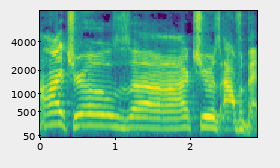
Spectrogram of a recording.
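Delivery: very slow, tinny put-on voice. Doing a Mark impersonation while choosing a category: tinny Mark impression. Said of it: "I'm gonna do my best uh, Mark impersonations. ... did I sound tinny enough".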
